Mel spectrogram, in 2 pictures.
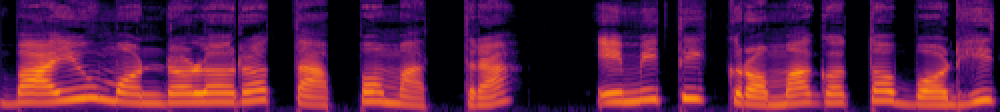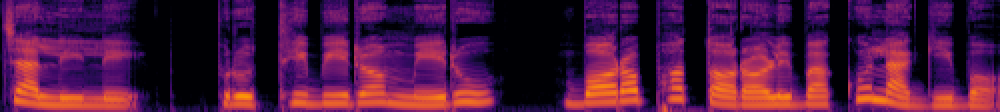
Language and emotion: Odia, neutral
